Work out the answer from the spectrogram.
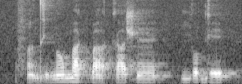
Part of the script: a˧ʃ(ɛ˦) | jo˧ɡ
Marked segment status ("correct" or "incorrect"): incorrect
